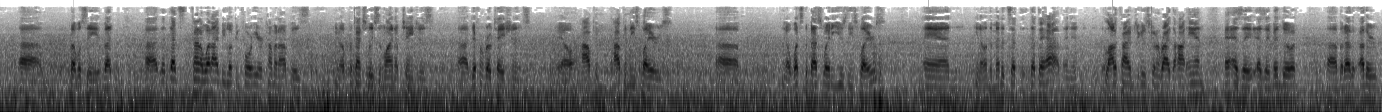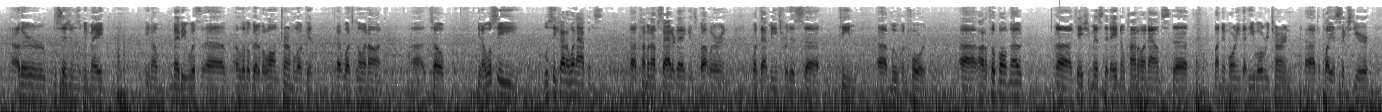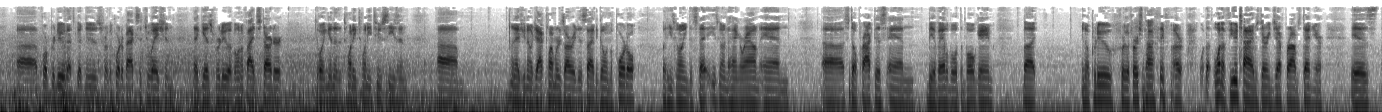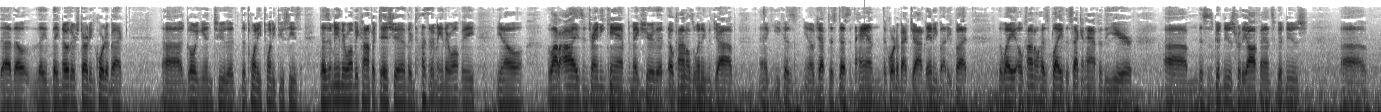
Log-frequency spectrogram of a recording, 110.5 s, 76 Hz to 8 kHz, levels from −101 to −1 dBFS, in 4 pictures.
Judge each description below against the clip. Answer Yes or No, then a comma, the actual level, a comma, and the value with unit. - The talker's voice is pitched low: Yes, low, 105 Hz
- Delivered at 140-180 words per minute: Yes, average, 170 wpm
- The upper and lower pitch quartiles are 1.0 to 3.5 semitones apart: Yes, average, 2.8 semitones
